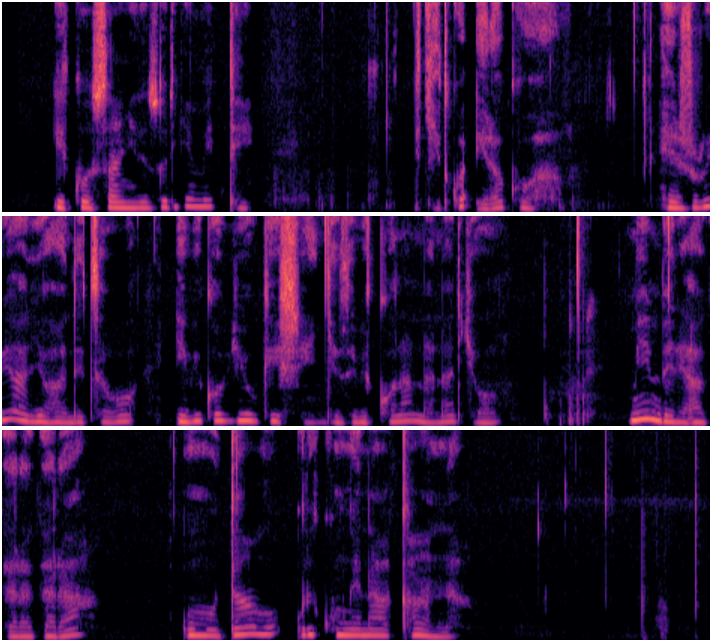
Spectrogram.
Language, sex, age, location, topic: Kinyarwanda, female, 18-24, Kigali, health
